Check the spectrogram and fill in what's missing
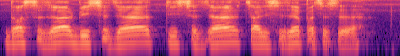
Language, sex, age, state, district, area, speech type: Nepali, male, 30-45, West Bengal, Kalimpong, rural, spontaneous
